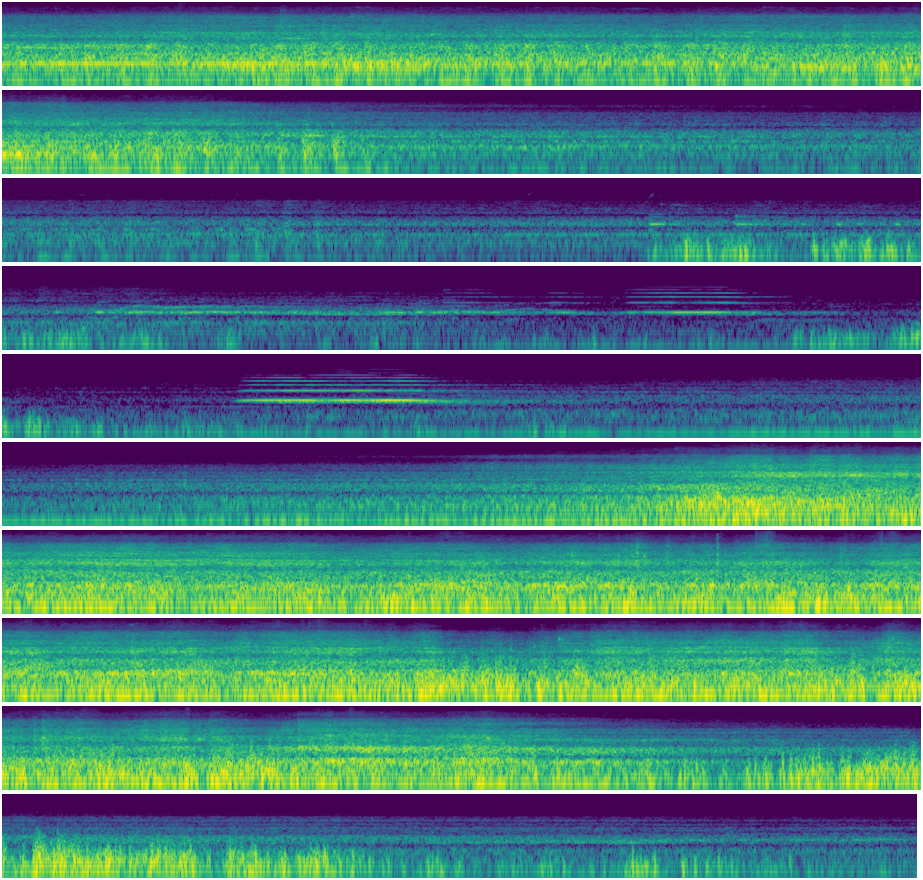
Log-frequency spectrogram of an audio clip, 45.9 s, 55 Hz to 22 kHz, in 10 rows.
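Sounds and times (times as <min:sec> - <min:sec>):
train wheels rattling on track: 0:00.0 - 0:14.4, 0:20.4 - 0:45.9
train horn blasts: 0:12.4 - 0:18.1, 0:19.4 - 0:22.7.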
